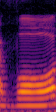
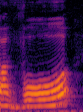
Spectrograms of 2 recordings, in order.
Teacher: Inclusive, ambos servem para fazer a diferença entre as palavras e ambos fazem a diferença entre o som que é o aberto, que é o feminino, e o som que é fechado, que é o masculino. Por isso, avô tem o acento circunflexo e a avó, que é a mulherzinha, tem o acento agudo, certo?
